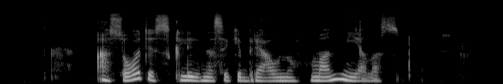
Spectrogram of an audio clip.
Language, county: Lithuanian, Klaipėda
